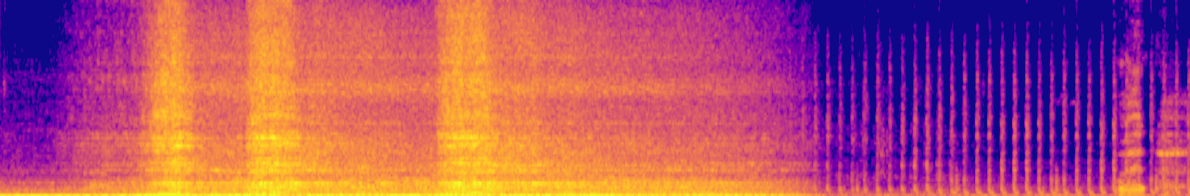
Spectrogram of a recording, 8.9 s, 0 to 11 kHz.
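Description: A 2006 Range Rover L322 engine running just after starting, a loud steady rumble with people talking and exclaiming over it, then dropping to a quieter, even idle with a faint chirp near the end.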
